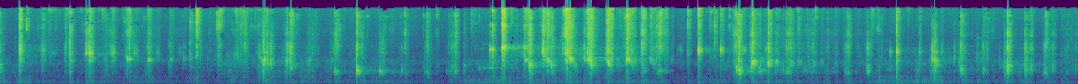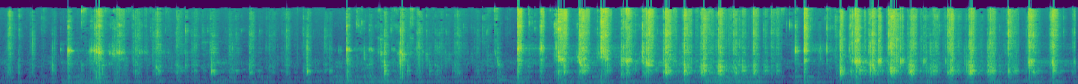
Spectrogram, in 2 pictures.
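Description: Close-miked crunching and chewing of bitten-off chalk bar: rapid dry crunches, coming in several louder spells.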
